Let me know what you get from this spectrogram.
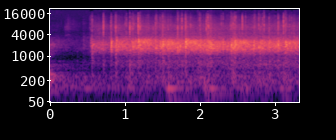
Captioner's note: applause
